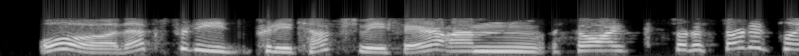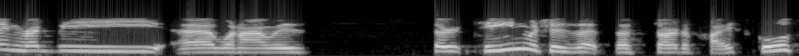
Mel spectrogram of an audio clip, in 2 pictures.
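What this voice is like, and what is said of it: Mixed Canadian accent. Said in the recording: “back in Canada ... hence the funny accent ... a lot of Canadians now don't think I sound Canadian anymore ... I've just fallen into a bit of a gray area”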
